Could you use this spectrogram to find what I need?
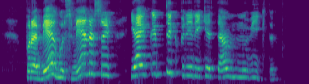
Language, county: Lithuanian, Vilnius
